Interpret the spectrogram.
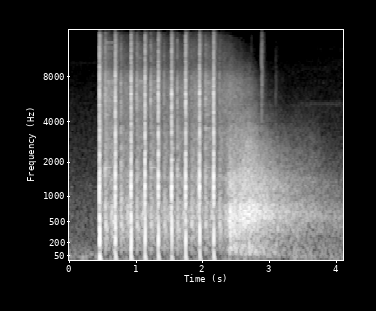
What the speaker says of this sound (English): I'm gonna go ahead and mag dump these down there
